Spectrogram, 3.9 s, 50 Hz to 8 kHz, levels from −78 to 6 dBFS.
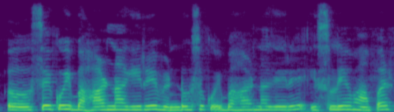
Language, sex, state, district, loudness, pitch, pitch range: Hindi, female, Delhi, New Delhi, -14 LUFS, 235 Hz, 225-250 Hz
